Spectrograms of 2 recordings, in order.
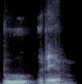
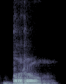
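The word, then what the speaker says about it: bhrūṃ: budham is a is a Sanskrit seed syllable broom uh and and but in um neither in Chinese or in Korean do people can can people people pronounce that in a single syllable um so they make it buim they make it but it's it's in in um in Sanskrit it's originally one syllable Brom uh with a cabic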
